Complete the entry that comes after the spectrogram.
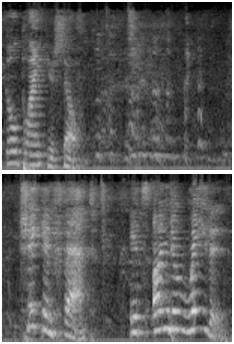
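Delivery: ordinary delivery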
